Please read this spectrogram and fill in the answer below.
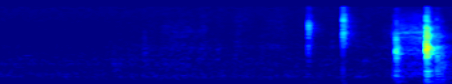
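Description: Near silence: room tone, then two short clicks about a second and a half in, made as small hand-held parts are handled.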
